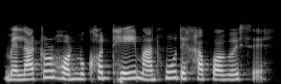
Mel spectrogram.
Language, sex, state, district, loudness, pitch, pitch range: Assamese, female, Assam, Kamrup Metropolitan, -16 LUFS, 250 Hz, 230-285 Hz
